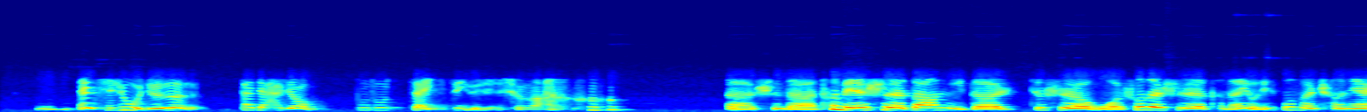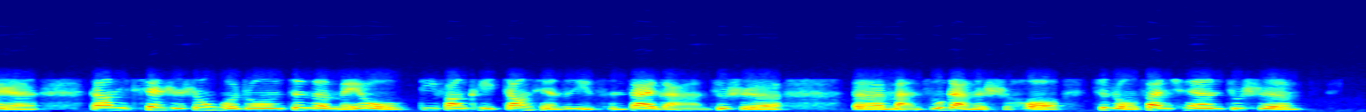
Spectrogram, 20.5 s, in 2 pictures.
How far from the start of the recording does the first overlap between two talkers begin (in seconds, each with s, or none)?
none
